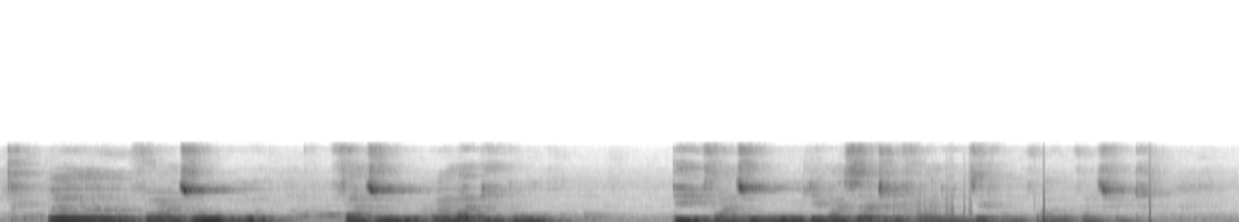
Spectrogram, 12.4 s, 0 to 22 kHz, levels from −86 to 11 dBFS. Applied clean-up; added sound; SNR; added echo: none; Crackle; 12 dB; reverberation time 1.0 s.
